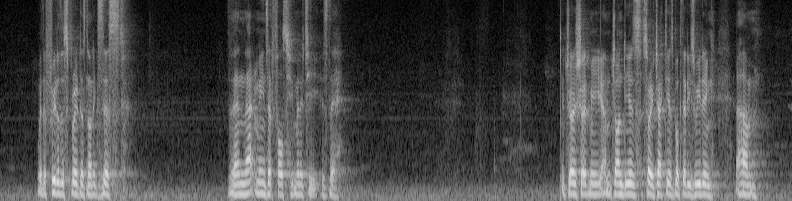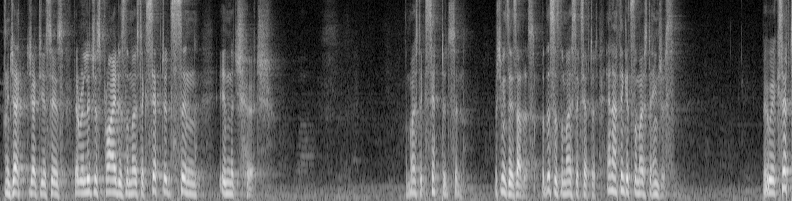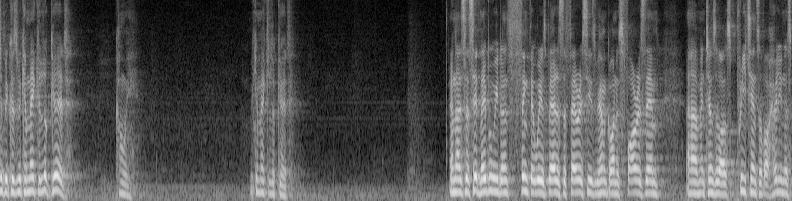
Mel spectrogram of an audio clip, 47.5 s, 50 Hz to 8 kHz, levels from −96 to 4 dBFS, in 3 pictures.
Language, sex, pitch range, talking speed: English, male, 150-180 Hz, 150 wpm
